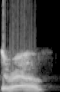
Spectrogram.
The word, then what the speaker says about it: Daryl: I go by Daryl. I know it's spelled Daryl, but. It's pronounced Daryl.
